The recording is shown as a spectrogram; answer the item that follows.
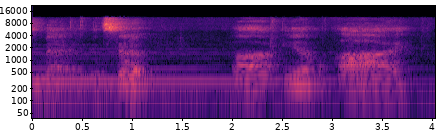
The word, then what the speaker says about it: me: It's spelled ma, but it's me.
